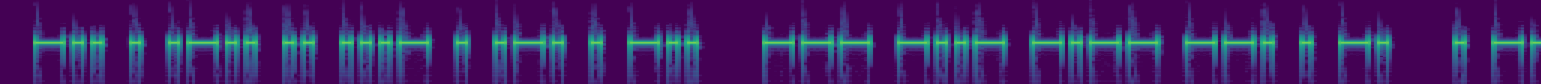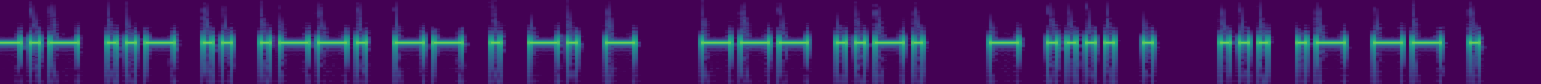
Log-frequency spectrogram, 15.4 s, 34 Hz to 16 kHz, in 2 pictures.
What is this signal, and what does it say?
Morse code, heard as a keyed tone, about 25 wpm, 700 Hz. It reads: DELIVERED OXYGEN EQUIPMENT OF THE SAME
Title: Pangram Challenge v2 - 25wpm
